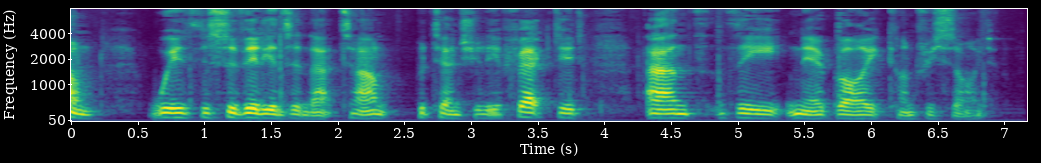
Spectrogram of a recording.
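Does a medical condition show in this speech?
No.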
